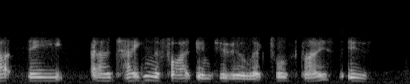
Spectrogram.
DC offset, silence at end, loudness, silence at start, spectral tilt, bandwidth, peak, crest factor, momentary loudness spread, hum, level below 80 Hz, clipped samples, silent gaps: under 0.1%; 0.45 s; -25 LUFS; 0 s; -7 dB/octave; 4.7 kHz; -8 dBFS; 18 dB; 5 LU; none; -70 dBFS; under 0.1%; none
